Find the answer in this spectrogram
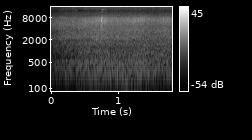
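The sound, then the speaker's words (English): Sea waves wash onto a sandy shore in a steady, broad hiss of surf, close and continuous, with a slight swell midway and no voices, heard in beautiful sunshine while walking on the sand right next to the sea. “Yes, it's beautiful sunshine, we're walking on sand. You're right next to the sea, as you can hear.”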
